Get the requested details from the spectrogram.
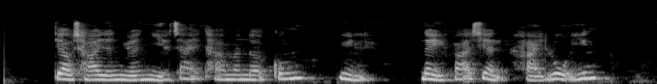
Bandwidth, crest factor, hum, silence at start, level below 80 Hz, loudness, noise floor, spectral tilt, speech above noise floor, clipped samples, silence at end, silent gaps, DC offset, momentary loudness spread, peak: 8 kHz; 16 dB; none; 0.55 s; -60 dBFS; -19 LUFS; -48 dBFS; -5 dB/octave; 30 dB; under 0.1%; 0.45 s; none; under 0.1%; 6 LU; -4 dBFS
